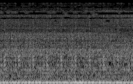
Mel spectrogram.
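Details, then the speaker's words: Old Jeep engine at idle, stethoscope probe on the fuel injector: steady drone with soft, even ticking, normal. The injector is not the source of the engine's regular noise; that was traced to a failing tensioner pulley bearing. "那么首先是发动机的喷油嘴，把这个探针顶在这个喷油嘴上，就能够听到喷油嘴的声音了，就是这个声音。"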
